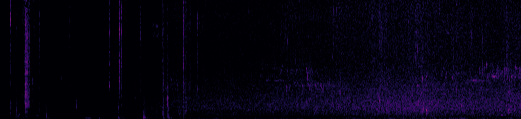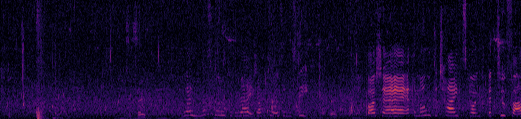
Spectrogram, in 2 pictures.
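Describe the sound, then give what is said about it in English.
River water laps and washes steadily at a boat slip on the River Nore just outside Inisteague, the sound growing fuller partway through, with scattered knocks and clicks and faint voices. “There's a boat slip down into the Nore just outside Inisteague.”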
